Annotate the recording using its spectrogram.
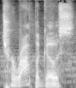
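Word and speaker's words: Terapagos: Terrapeagos. Um, but I think it's I think it's Teropagos cuz it kind of rhymes with uh Galapagos, like the Galopagos Islands.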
